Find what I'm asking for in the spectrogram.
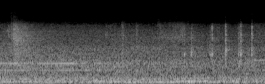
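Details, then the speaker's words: BMW E39 on a lift, driveline turning: sharp light clicks a few times a second. The ticking is louder in reverse, heard on light throttle forward, and there is a clunk when cold. Owner suspects the parking brake drum, differential or driveshaft flex disc; driveshaft joint play is suspected. "你現在目前那噠噠噠是這個聲嗎要再抓看看它這間距聲我是覺得比較那個倒車時很大聲你如果向前開就噠~噠噠怪聲"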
